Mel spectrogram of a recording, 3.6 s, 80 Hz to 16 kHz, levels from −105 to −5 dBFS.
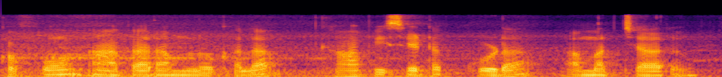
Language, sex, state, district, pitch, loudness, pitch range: Telugu, male, Telangana, Mahabubabad, 95 Hz, -17 LUFS, 95-105 Hz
